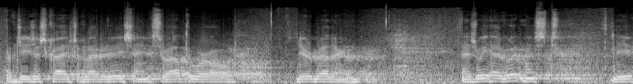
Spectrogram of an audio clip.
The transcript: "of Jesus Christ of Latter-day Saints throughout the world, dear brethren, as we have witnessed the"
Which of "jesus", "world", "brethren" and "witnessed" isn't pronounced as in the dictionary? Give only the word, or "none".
none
